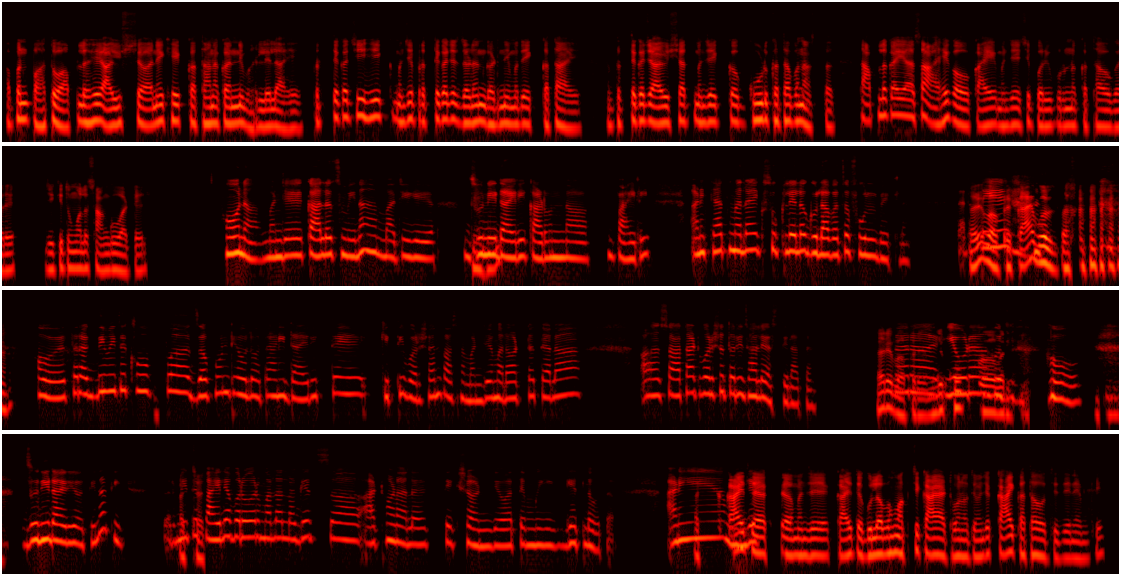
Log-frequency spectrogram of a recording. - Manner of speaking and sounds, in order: tapping; surprised: "अरे बापरे! काय बोलता?"; chuckle; laugh; other background noise; chuckle; laughing while speaking: "गुलाबामागची"
- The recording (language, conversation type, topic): Marathi, podcast, साध्या आयुष्यातील प्रसंगांतून तुम्ही कथा कशी शोधता?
